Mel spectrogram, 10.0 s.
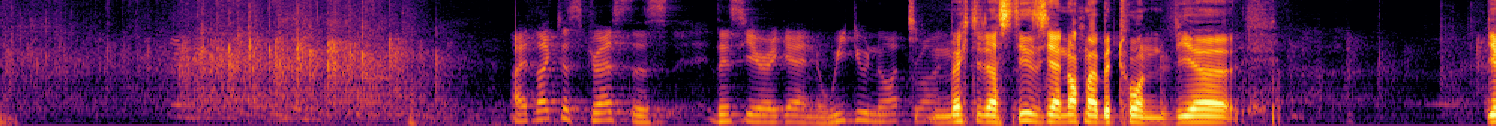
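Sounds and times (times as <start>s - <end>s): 
audience applause: 0.0s - 3.1s, 9.6s - 9.9s
speech: 3.4s - 8.6s.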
